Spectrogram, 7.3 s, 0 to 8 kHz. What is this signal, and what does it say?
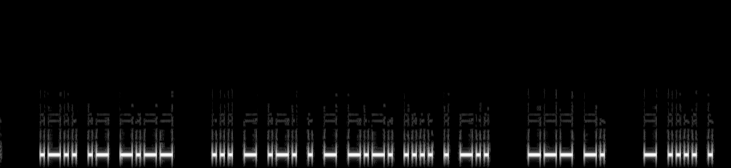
Morse code, heard as a keyed tone, about 30 wpm, 650 Hz. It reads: LAY STRETCHED ON THE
